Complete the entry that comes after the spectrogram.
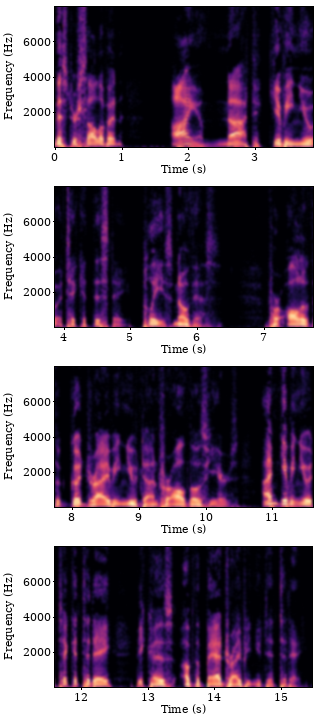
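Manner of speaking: put-on deeply earnest, sincere, heartfelt police officer voice. Retelling what a police officer said at a speeding stop: imitating an earnest police officer. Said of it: "in such earnestness".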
